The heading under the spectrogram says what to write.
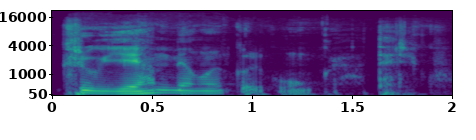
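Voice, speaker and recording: Male pastor, middle-aged, lively pitch, sermon storyteller who dips into whispers. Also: moderate pace. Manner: animated storytelling, acts out dialogue, drops to whispers. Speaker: pastor and seminary professor. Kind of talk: dawn service sermon.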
